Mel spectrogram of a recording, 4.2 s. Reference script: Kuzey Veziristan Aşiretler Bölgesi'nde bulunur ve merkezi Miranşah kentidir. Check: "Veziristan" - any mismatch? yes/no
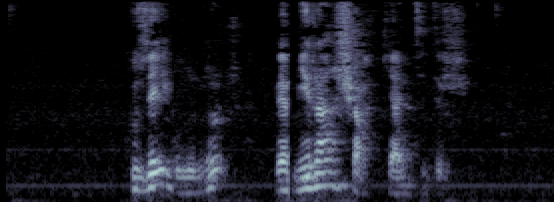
yes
